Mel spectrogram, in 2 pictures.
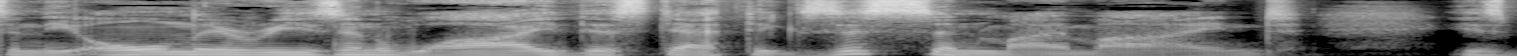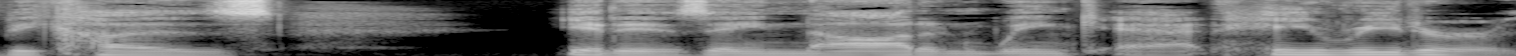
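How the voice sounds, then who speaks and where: A middle-aged podcast co-host gives casual, analytical commentary, drifting into self-interrupting asides as he builds his point. His voice is lowish and a little mellow, with no echo.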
